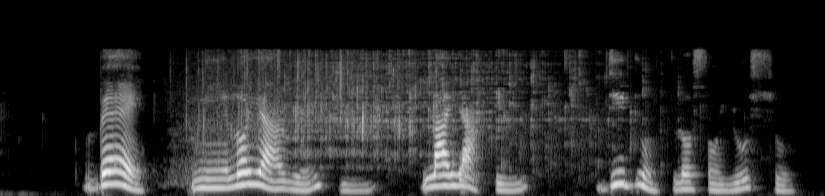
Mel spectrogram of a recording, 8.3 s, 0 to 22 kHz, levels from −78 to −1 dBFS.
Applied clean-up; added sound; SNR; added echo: classical method log-MMSE.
